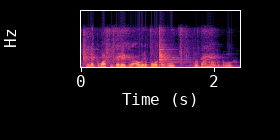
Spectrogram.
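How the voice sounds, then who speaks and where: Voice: medium pitch, very fast. A speaker, calling cats over to feed them in short coaxing and scolding bursts. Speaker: vlogger feeding cats. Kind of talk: casual talk to pets. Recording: dull lo-fi sound with faint noise. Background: cats meowing.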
